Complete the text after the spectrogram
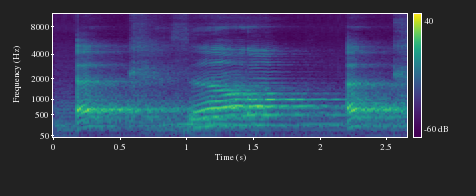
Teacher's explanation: nafas keluar bukan bunyi desis ya bedakan nafas yang keluar dengan bunyi desis ini hanya nafas Tapi kalau ini bisa dikatakan mirip desisan jadi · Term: hamasnya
